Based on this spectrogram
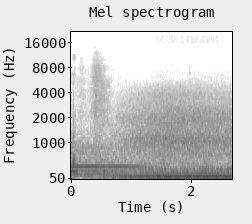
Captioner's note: plane roaring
